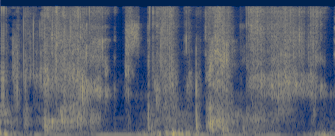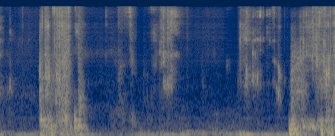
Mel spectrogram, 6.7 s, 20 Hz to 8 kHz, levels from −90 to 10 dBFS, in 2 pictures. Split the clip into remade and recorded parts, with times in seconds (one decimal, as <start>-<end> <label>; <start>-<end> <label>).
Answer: 0.0-0.9 recorded; 0.9-6.7 remade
